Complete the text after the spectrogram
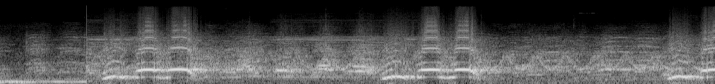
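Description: A large crowd chants in unison outdoors.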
